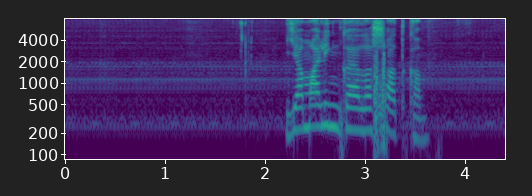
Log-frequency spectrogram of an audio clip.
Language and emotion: Russian, neutral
